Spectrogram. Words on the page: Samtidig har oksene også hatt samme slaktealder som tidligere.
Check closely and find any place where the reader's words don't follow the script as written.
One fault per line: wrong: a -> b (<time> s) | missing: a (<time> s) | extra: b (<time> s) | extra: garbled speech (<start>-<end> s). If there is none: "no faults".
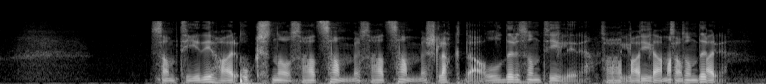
extra: også hatt samme (3.6 s)
extra: garbled speech (6.0-7.3 s)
